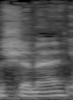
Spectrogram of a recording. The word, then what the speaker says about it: Chimay: Is that how you pronounce it? Chimay? – Yeah.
